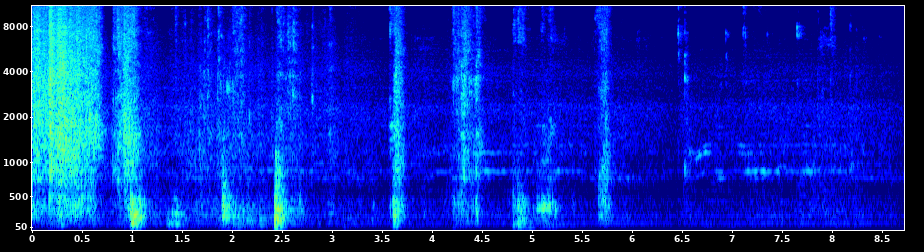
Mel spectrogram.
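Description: Brown packing paper and cardboard being handled inside a large cardboard box: a loud paper rustle at the start, then scattered cardboard taps and rustles that grow fainter.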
